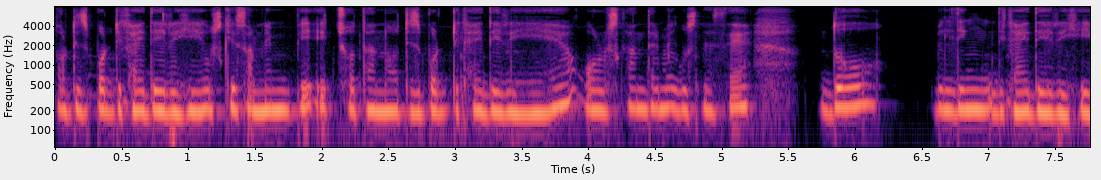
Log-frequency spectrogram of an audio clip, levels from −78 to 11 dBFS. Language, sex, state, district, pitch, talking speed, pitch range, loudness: Hindi, female, Arunachal Pradesh, Papum Pare, 205 Hz, 225 wpm, 195-215 Hz, -17 LUFS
